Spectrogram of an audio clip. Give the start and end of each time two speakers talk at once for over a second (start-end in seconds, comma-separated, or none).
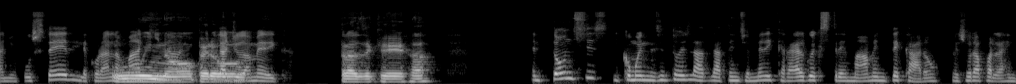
1.1-2.6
